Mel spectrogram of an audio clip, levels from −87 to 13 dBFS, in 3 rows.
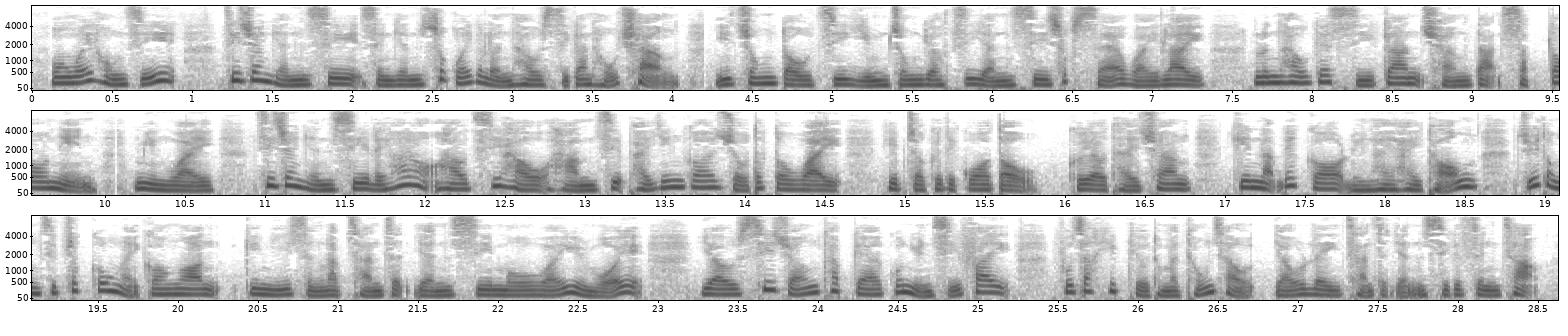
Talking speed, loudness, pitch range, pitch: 270 characters per minute, -26 LUFS, 125-170 Hz, 135 Hz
